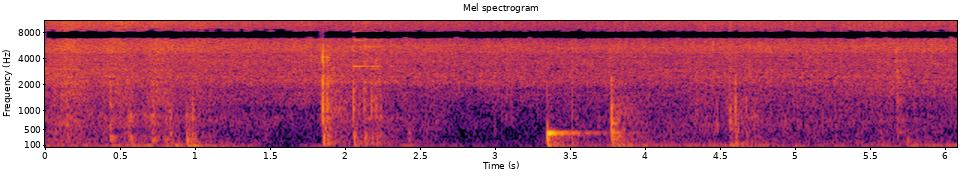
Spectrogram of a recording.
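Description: Melting butter and capers sizzling in a frying pan, a steady hiss that eases a little over the first few seconds with the heat turned down. A few light clinks of a metal measuring spoon sound over the sizzle.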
